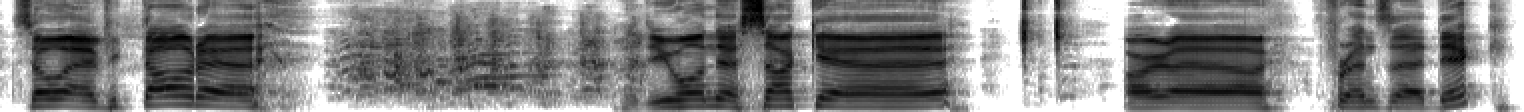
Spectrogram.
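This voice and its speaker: A man's voice: high-pitched, fairly even intonation, takes it slowly, pauses often, fairly bright tone, smooth. A man from Quebec whose first language is French, a playful podcast guest. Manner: playful, egging others on. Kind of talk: casual comedic banter.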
